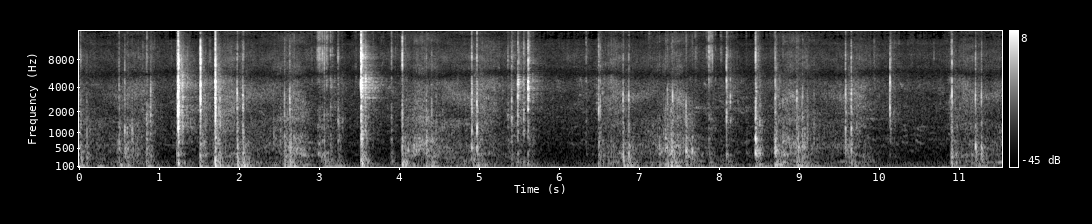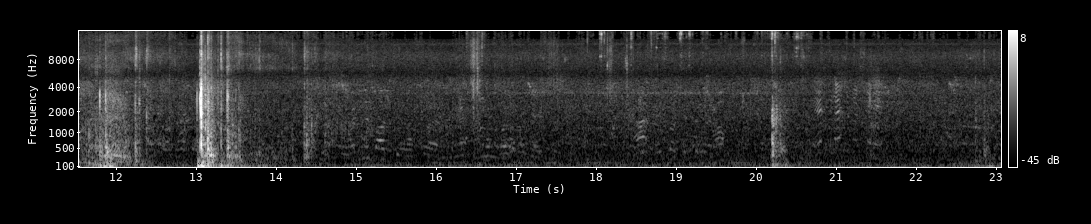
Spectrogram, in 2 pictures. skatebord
0:00.0 0:15.0

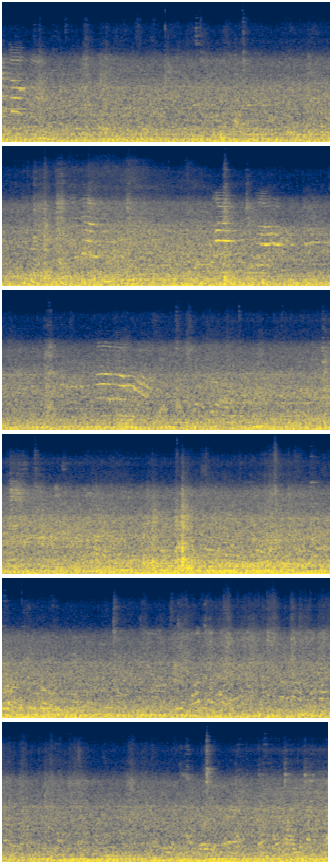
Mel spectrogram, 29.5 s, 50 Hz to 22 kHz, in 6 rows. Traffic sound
0:04.0 0:12.4, 0:13.4 0:24.0, 0:25.0 0:29.4

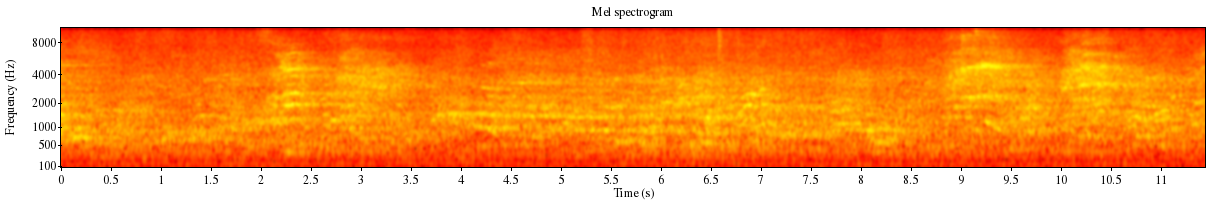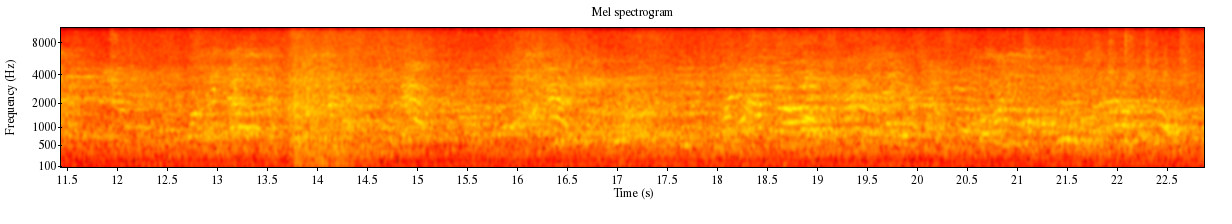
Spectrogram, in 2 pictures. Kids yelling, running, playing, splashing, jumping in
0:13.1 0:15.2

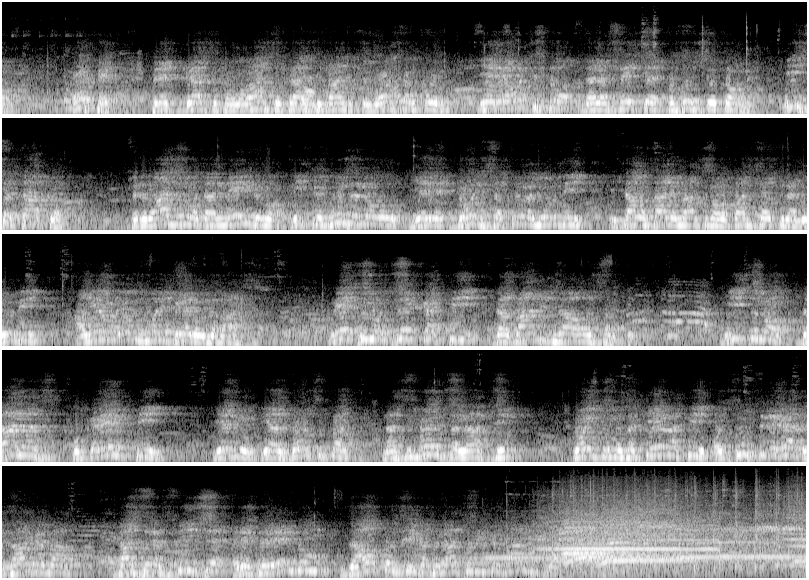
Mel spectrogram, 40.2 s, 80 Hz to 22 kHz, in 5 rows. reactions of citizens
0:37.0 0:40.2

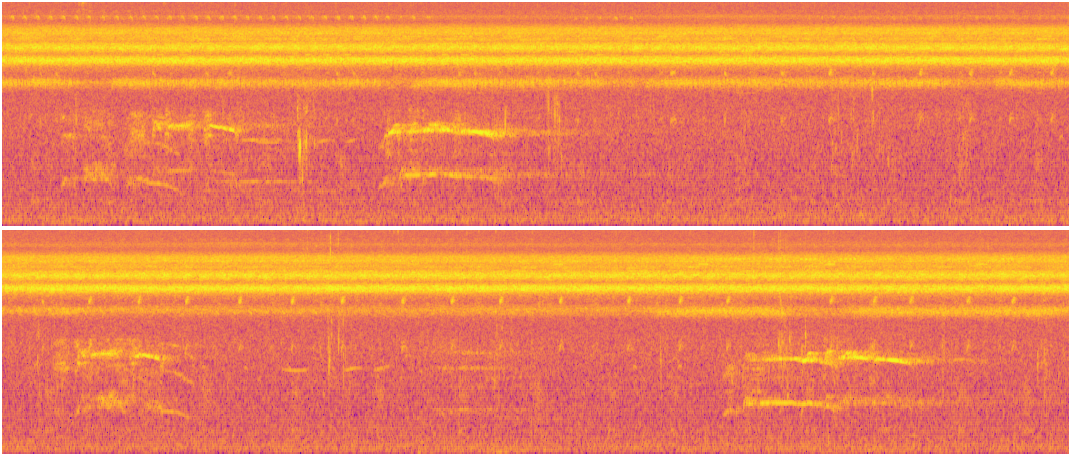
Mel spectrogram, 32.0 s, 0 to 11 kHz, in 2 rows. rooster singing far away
0:00.9 0:04.3, 0:05.6 0:08.2, 0:16.8 0:19.0, 0:26.8 0:30.8

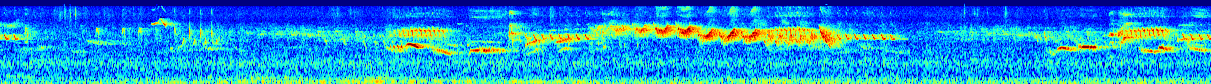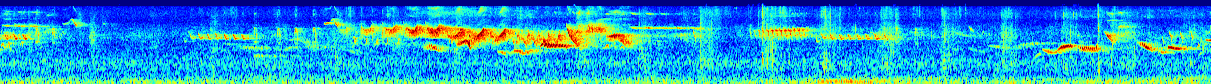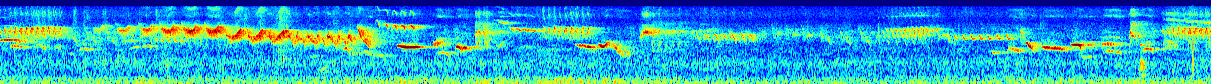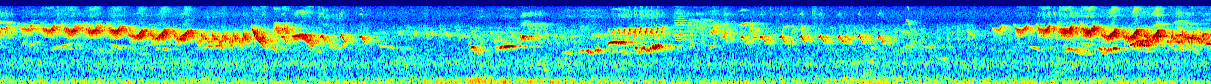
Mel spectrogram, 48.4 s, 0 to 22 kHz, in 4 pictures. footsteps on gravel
0:17.8 0:23.7

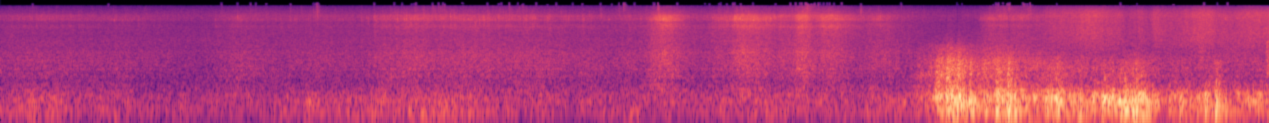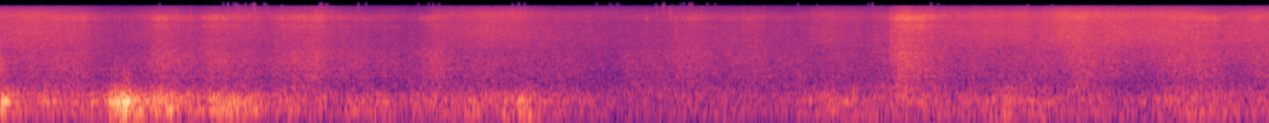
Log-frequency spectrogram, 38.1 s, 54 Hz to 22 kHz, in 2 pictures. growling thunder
0:13.8 0:22.8

